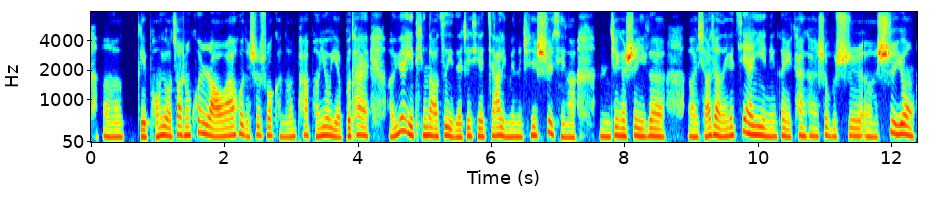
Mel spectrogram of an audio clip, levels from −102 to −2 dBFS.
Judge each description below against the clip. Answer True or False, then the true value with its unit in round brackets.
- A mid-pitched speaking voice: True (180 Hz)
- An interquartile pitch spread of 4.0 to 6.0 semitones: False (2.8 semitones)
